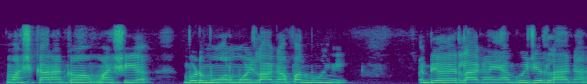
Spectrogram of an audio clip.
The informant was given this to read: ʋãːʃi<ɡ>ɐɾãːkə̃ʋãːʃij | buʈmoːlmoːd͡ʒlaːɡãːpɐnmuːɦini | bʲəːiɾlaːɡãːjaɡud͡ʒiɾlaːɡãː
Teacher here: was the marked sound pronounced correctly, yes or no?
no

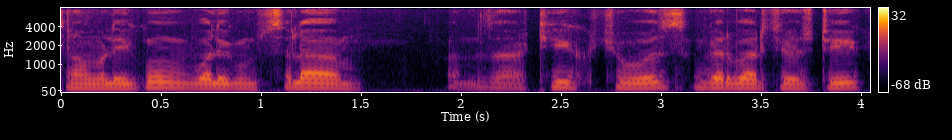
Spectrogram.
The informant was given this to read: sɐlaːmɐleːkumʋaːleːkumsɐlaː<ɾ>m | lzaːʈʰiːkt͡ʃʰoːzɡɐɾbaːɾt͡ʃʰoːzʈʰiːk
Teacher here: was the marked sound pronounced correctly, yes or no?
no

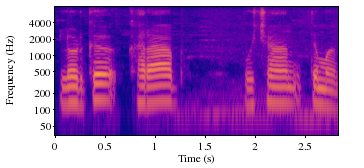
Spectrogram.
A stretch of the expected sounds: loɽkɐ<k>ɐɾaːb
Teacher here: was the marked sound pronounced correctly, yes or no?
no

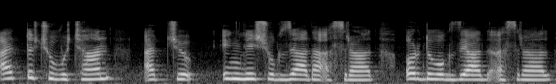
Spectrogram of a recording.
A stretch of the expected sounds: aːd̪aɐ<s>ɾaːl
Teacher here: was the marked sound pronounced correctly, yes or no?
yes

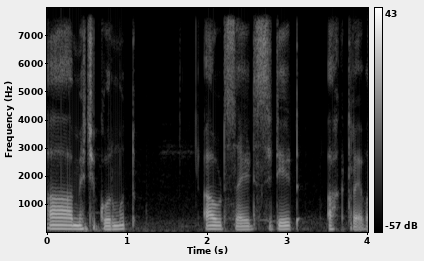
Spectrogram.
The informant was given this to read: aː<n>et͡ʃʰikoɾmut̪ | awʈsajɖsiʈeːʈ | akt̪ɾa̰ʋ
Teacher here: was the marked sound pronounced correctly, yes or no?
no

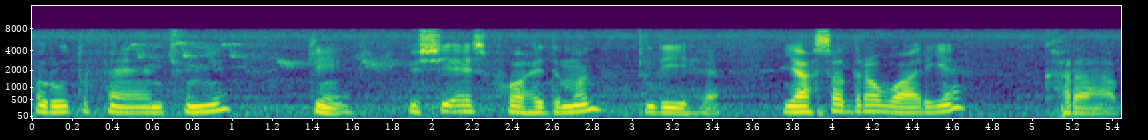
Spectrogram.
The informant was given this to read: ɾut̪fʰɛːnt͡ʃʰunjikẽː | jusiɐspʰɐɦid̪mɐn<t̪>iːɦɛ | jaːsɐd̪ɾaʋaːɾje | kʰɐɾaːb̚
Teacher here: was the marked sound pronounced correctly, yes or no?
no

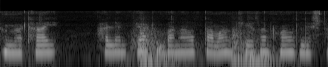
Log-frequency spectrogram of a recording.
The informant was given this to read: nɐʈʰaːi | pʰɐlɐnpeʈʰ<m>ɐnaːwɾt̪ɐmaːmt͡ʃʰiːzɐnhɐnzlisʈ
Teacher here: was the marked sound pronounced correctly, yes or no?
no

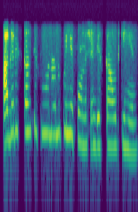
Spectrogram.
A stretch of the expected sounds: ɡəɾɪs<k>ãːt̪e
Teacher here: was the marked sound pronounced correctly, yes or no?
yes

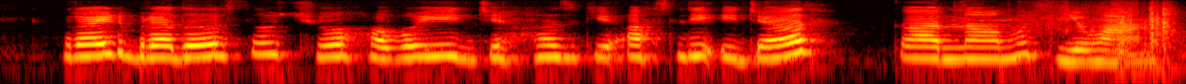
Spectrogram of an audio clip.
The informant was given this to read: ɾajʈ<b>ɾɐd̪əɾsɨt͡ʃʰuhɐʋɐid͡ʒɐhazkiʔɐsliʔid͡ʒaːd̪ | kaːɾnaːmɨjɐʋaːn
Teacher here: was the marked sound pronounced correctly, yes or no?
yes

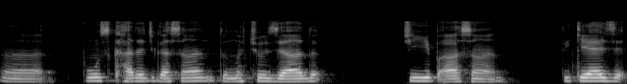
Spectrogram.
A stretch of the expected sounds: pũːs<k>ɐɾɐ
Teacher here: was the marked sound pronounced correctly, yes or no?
no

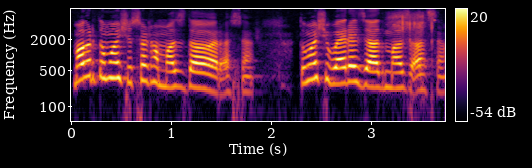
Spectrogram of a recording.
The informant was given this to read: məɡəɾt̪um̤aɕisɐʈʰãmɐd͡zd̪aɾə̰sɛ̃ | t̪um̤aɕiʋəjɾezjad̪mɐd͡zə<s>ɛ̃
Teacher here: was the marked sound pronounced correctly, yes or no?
yes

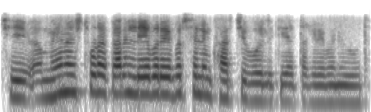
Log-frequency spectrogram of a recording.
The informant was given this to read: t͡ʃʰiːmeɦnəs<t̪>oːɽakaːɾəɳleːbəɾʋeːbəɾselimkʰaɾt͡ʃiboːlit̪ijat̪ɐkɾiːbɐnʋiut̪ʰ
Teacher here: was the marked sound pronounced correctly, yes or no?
no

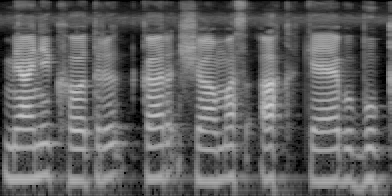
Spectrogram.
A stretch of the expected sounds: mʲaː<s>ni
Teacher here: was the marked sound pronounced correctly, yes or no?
no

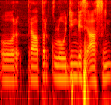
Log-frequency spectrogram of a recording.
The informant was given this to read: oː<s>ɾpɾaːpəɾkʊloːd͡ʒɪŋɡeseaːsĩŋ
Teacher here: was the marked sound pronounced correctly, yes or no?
no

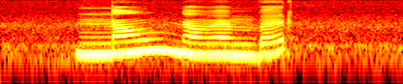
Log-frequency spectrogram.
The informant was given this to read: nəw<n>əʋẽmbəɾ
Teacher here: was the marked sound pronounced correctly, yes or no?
yes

